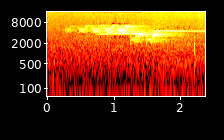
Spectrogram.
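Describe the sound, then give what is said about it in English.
A mourning warbler sings in brushy ground under an overstory of quaking aspen: one short, high, rapid warbled phrase, fairly faint, rising out of quiet background hiss with no other sounds. “That's the sound of a morning warbler.”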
